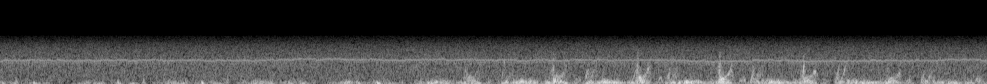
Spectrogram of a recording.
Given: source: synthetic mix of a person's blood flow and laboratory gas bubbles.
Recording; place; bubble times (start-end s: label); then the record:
Doppler ultrasound of blood flow; precordium
no bubbles
From the record:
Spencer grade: 0 (complete lack of bubble signals)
